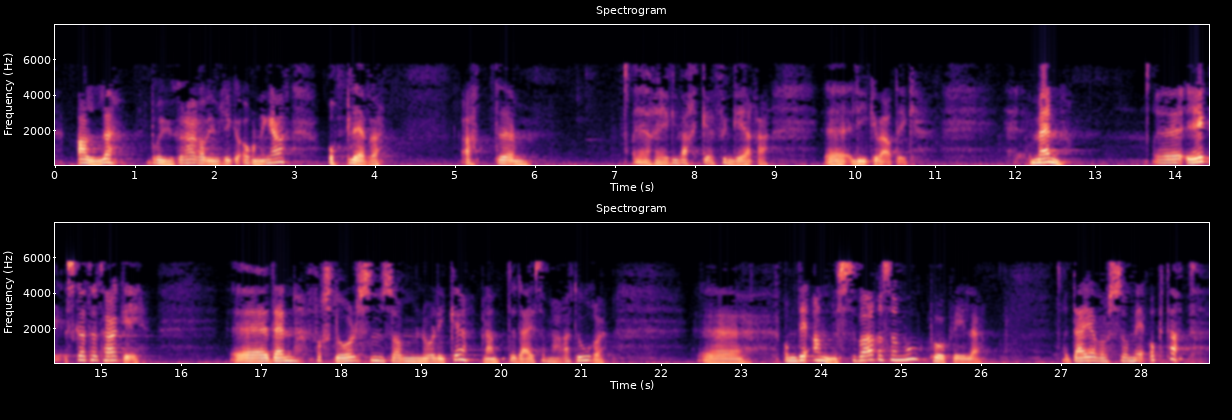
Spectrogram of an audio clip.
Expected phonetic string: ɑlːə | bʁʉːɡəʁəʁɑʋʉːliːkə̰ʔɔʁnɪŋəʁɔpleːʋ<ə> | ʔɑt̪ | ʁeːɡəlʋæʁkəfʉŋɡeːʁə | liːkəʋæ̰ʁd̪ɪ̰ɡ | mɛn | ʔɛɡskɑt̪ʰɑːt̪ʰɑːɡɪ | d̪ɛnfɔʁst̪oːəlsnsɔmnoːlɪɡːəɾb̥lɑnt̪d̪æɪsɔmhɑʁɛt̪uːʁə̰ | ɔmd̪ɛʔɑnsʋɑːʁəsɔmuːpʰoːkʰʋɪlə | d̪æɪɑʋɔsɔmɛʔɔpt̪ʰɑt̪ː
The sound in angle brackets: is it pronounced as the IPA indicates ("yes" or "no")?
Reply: yes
